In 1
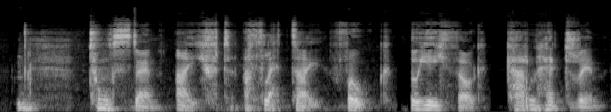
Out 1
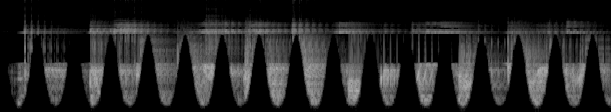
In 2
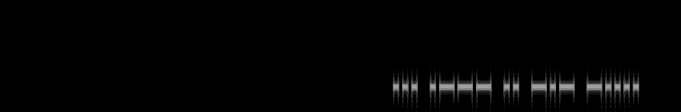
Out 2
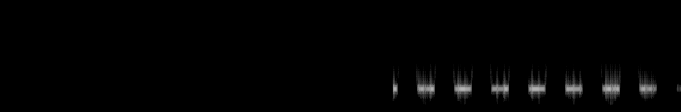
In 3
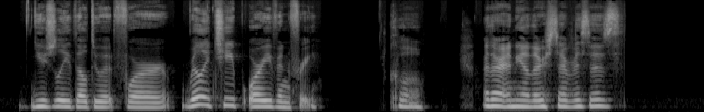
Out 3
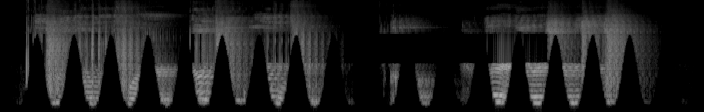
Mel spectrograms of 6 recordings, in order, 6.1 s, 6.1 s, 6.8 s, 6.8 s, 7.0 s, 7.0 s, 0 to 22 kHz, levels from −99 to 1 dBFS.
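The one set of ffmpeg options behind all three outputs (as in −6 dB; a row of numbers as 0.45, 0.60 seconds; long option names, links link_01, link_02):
-filter_complex "[0:a]bass=frequency=250:gain=7,treble=frequency=4000:gain=7,afftfilt=real='re*lt(hypot(re,im),0.2)':imag='im*lt(hypot(re,im),0.2)':win_size=1024:overlap=0.75,afreqshift=-71,afftfilt=real='re*(1-between(b*sr/4096,2100,6600))':imag='im*(1-between(b*sr/4096,2100,6600))':win_size=4096:overlap=0.75,aeval=exprs='0.0501*(abs(mod(val(0)/0.0501+3,4)-2)-1)':channel_layout=same,acompressor=threshold=-36dB:ratio=2.5,firequalizer=gain_entry='entry(350,0);entry(950,6);entry(4600,3);entry(13000,-29)':delay=0.05:min_phase=1,asplit=2[link_01][link_02];[link_02]aecho=0:1:66|132|198|264|330|396|462:0.631|0.341|0.184|0.0994|0.0537|0.029|0.0156[link_03];[link_01][link_03]amix=inputs=2:normalize=0,afftfilt=real='re*gte(b*sr/1024,300*pow(6300/300,0.5+0.5*sin(2*PI*2.7*pts/sr)))':imag='im*gte(b*sr/1024,300*pow(6300/300,0.5+0.5*sin(2*PI*2.7*pts/sr)))':win_size=1024:overlap=0.75,volume=1dB"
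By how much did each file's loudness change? −11.0, −0.5, −8.0 LU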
